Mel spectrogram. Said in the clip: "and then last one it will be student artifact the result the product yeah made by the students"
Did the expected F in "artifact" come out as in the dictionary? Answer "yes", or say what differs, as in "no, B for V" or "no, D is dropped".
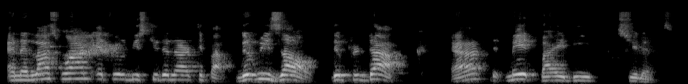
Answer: no, P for F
